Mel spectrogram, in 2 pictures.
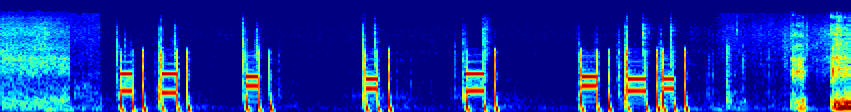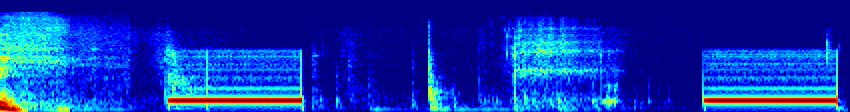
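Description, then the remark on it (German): A quick series of short telephone keypad tones is punched in to call someone for a telephone interview, followed by a brief rustle, then two long, steady ringing tones on the line separated by a pause. “Okay, dann brauche ich jetzt nur die Nummer.”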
